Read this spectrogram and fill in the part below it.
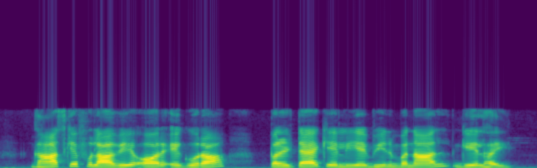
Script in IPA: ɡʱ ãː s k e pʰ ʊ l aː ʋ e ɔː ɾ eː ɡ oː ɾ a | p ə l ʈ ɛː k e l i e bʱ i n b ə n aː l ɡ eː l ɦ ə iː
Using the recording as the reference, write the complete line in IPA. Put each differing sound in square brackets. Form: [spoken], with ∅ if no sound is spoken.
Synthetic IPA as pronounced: ɡʱ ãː s k e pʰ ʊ l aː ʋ e ɔː ɾ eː ɡ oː ɾ a | p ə l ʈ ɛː k e l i e bʱ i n b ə n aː l ɡ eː l ɦ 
